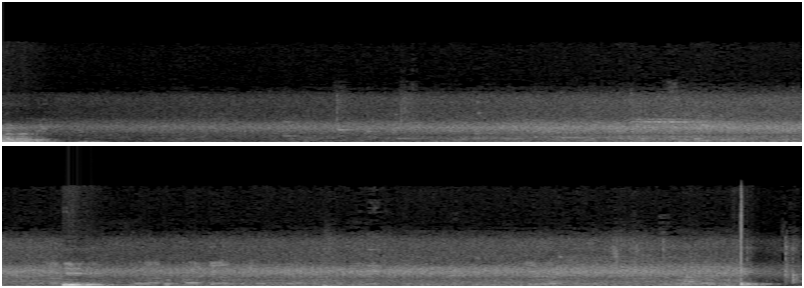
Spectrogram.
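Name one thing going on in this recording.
A man speaks into a microphone over a loudspeaker, addressing a gathering with animation.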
